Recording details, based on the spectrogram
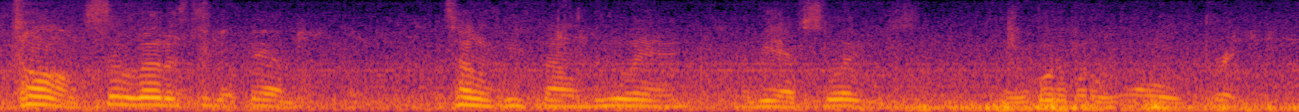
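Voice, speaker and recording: A man giving a heated, profane religious teaching outdoors, talking over the others. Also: a little high. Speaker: teacher of a street study group. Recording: loud outdoor wind and traffic noise.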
